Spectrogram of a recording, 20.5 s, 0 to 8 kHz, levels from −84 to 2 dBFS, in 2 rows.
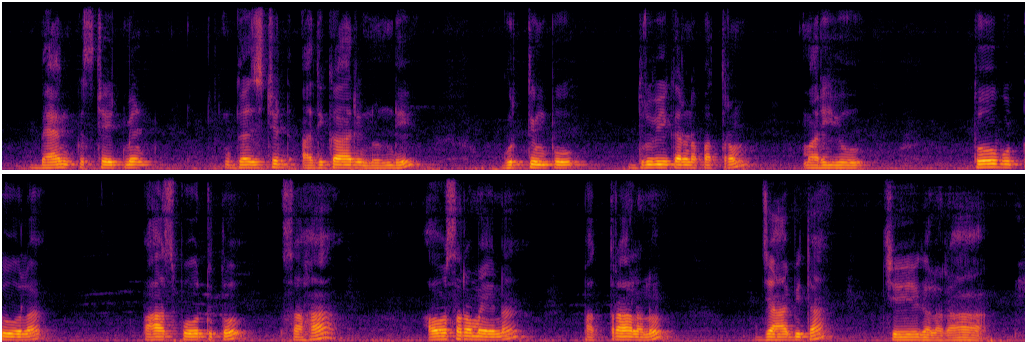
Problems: none marked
